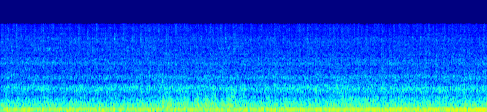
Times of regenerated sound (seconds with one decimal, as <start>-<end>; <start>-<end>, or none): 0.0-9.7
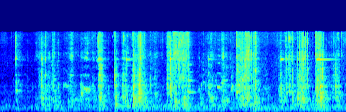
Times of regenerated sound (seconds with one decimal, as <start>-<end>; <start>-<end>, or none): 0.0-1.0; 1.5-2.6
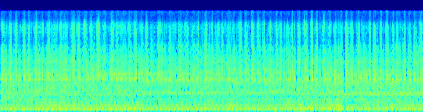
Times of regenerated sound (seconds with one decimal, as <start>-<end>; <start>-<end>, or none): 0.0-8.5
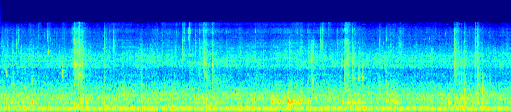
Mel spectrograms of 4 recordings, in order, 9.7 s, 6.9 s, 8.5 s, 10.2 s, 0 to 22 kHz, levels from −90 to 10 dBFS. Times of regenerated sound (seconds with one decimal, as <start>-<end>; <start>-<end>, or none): 2.2-2.7; 3.2-7.0

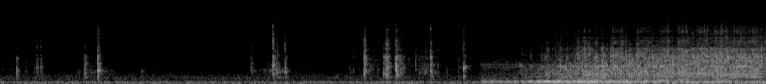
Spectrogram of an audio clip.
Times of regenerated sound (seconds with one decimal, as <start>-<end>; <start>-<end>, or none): 0.4-1.9; 2.6-4.7

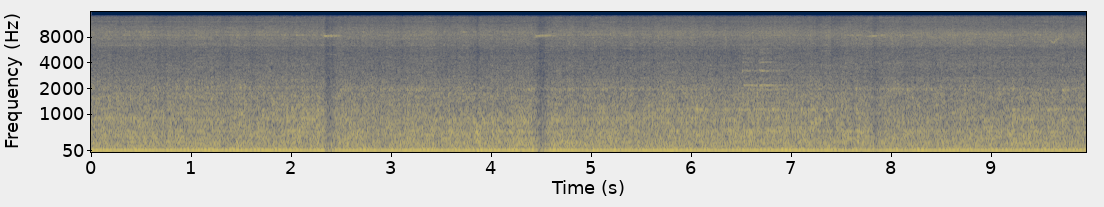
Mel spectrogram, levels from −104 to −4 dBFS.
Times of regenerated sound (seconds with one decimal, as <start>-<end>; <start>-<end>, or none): 5.8-7.7

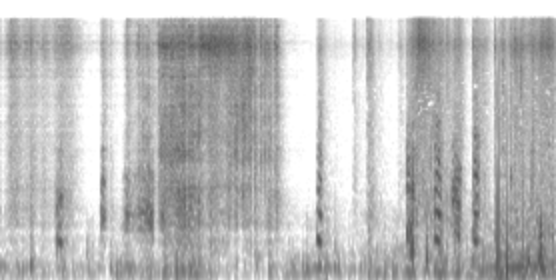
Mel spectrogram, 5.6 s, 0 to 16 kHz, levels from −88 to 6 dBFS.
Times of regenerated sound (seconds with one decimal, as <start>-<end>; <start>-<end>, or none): 0.0-3.1

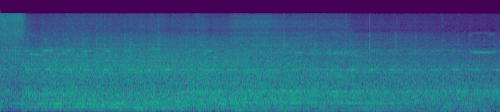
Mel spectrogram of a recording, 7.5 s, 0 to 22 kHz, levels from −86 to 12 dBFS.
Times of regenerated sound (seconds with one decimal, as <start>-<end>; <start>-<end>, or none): 4.6-5.3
